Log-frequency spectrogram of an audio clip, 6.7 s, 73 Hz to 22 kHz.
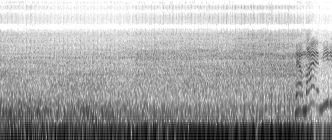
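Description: A 2019 Ducati Monster 1200 R sits at a steady, loud idle, its engine a constant low throb throughout, with someone talking briefly near the end.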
